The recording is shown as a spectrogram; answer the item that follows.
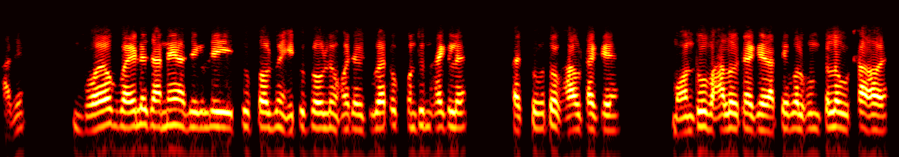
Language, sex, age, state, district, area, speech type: Assamese, male, 45-60, Assam, Dibrugarh, urban, conversation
